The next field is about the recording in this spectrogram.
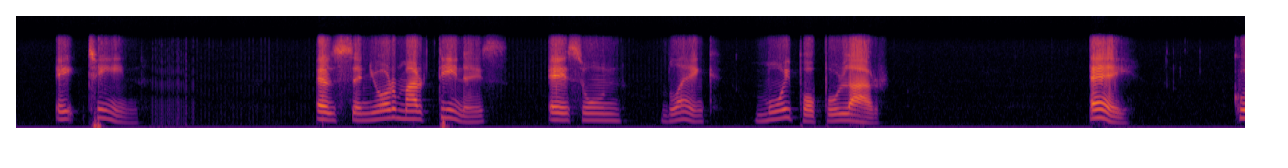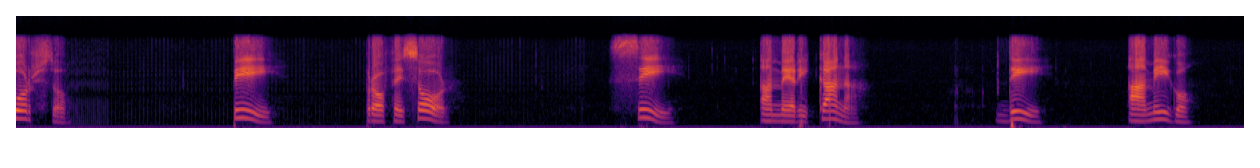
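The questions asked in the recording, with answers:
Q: El señor Martínez es un blank muy popular.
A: B: profesor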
